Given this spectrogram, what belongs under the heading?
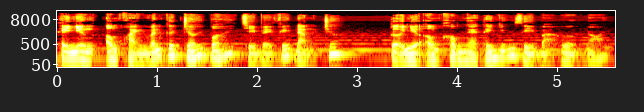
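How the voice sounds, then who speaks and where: A man's voice: lowish voice, expressive, a little fast, a little mellow. A man narrating a ghost story in a dramatic reading voice. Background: faint music.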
